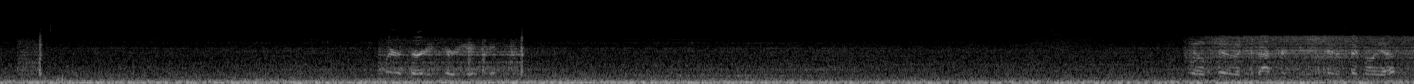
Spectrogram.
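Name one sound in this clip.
A diesel locomotive rumbles steadily as it approaches.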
